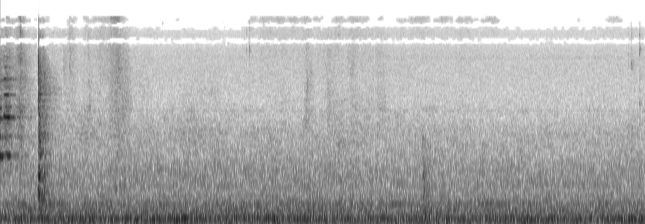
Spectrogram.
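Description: Steady low hum of room noise, with a single sharp knock about half a second in and a couple of faint ticks later.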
